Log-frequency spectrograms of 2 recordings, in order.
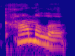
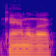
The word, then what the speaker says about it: Kamala: saying it wrong again Kamala her name is Kamala Kamala camela Kamala cam cam her name is Kamala VP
